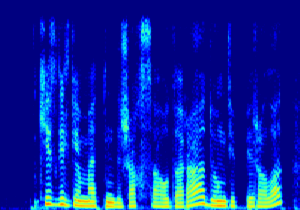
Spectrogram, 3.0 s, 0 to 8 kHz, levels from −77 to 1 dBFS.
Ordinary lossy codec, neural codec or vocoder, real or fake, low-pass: none; none; real; 7.2 kHz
